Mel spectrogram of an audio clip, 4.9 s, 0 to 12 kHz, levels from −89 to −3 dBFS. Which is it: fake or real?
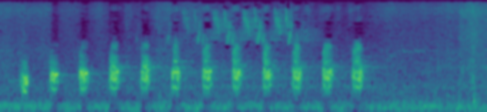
fake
